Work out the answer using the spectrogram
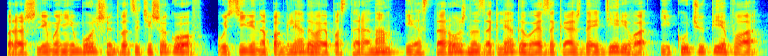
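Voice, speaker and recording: A man reading a first-person novel aloud as an expressive audiobook narrator. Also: deep voice, brisk, hardly any pauses. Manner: expressive storytelling.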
